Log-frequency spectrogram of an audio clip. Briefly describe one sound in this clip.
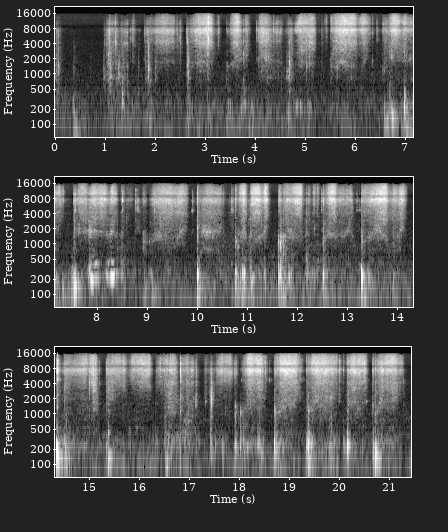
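Hands rub and smooth paper with brisk swishing strokes.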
